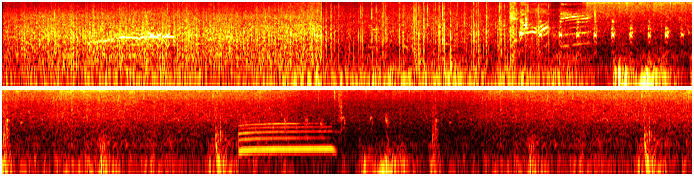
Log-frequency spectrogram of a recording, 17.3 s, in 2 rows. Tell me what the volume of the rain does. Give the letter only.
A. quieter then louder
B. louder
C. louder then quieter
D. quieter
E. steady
D.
